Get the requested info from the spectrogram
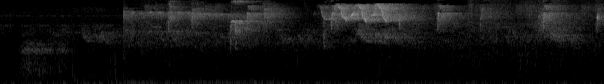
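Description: Faint bird calls, with a short cluster of high chirps about three and a half seconds in, over a quiet background.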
